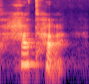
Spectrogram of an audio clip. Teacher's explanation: In Sanskrit, the T H do not make the th sound like they do in English.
